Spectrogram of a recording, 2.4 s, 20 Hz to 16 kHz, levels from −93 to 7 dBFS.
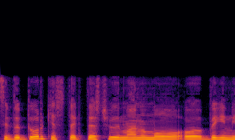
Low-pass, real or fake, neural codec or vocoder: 7.2 kHz; fake; codec, 16 kHz, 0.5 kbps, FunCodec, trained on LibriTTS, 25 frames a second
